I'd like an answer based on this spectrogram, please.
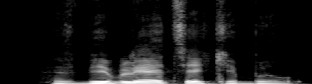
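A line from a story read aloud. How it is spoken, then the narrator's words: Dry reply. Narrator (Russian): сухо ответил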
